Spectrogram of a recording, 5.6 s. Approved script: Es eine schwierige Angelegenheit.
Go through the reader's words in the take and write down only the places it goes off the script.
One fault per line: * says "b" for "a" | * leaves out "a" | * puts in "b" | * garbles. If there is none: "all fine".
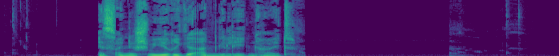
all fine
